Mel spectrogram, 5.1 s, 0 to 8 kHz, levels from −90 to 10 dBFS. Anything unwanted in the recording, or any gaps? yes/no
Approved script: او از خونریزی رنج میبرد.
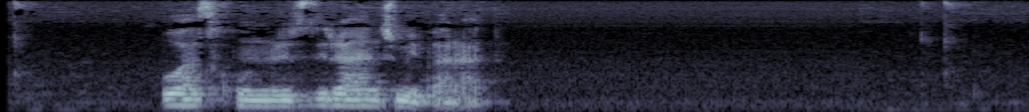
no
